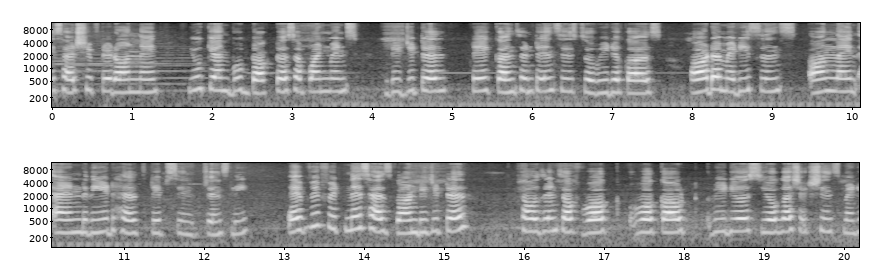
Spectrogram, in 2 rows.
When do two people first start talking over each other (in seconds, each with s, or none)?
none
